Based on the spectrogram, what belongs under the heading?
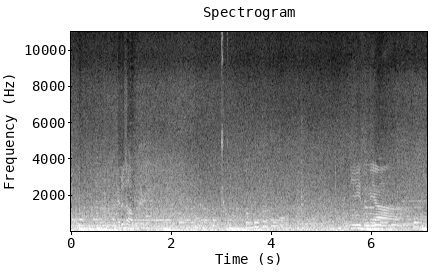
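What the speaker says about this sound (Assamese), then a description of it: "মন্দাকিনী নদী এনেকৈ বৈ আহিছে" The Mandakini river rushes steadily below Kedarnath, a constant broadband roar of flowing mountain water with wind, heard close and loud under a brief exclamation from a voice.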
